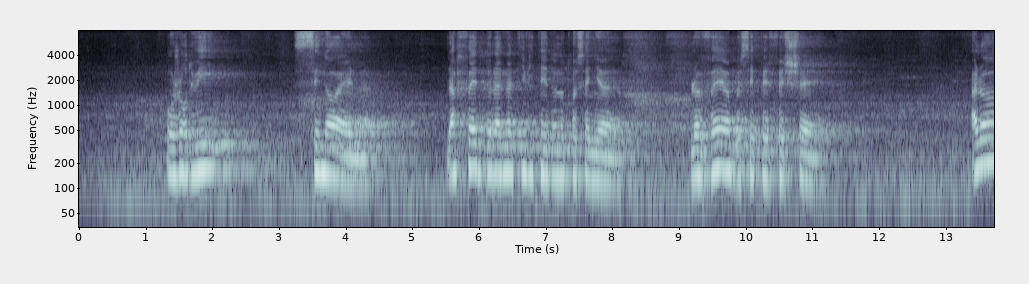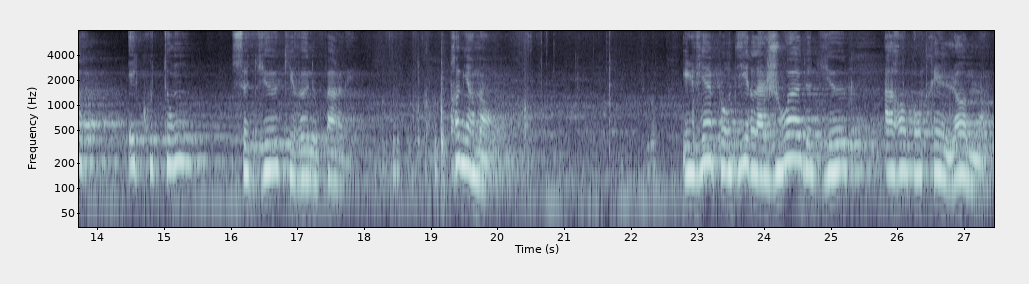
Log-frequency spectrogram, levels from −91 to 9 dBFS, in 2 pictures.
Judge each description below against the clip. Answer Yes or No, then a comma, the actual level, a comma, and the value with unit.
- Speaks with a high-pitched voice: No, medium, 155 Hz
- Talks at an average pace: No, slow, 80 wpm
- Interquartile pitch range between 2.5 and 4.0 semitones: Yes, average, 3.7 semitones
